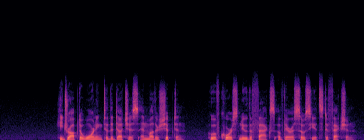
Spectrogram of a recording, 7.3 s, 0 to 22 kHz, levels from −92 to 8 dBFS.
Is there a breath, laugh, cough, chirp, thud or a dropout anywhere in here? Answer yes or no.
no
